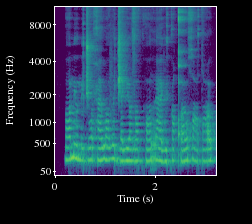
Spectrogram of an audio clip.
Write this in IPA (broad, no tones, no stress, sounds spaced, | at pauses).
ɒ mʲ oː mʲ ɒ d͡ʒ oː ħ æ w ɒ v e d͡ʒ æ vʲ ɒː z ɒ t̪ʰ ɒ r æː vʲ ɒ k o qʼ uː χ ɒː tˤ u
